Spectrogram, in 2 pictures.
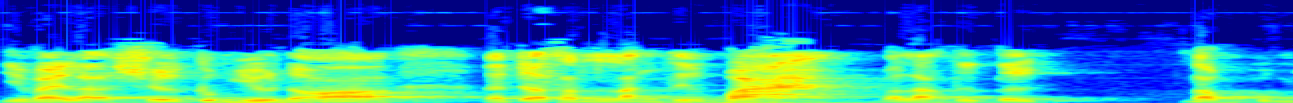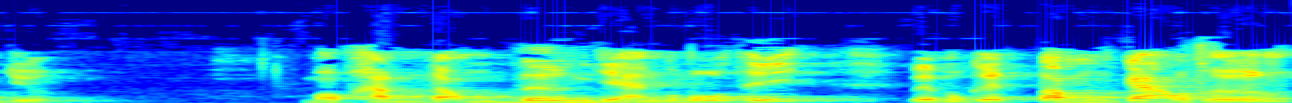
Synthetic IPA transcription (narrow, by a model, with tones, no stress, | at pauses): ɲɨ˧və̰˧˨jlaː˨˩sɨ̰˧˨kʊ˨˦ŋ͡mzɨ˨˩ə˩n̚ɗɔ˨˦nɔ˨˦˥t͡ɕəː˧˩t̪ʰa˨˩ŋ̟la˨˩ŋt̪ʰɨ˨˦ɓaː˧vaː˨˩laː˨˩ŋt̪ʰɨ˨˦t̪ɨ˧ | ɗə̰˨˧˨wŋ͡mkʊ˨˦ŋ͡mzɨ˨˩əŋ̚ | mo˨˩t̚ha˨˩jŋ̟ɗo̰˧˨wŋ͡mɗəː˧nza̰ː˧˩nku˧˩əɓo˨˦t̪ʰi˨˦vəː˨˦jmo˨˩t̚kaː˨˦jt̪ə˧mkaː˧wt̪ʰɨ̰˧˨əŋ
